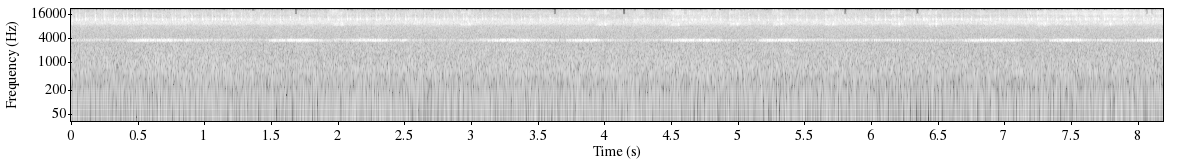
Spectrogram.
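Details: Night chorus of crickets in southern Crimea, a gentle night breeze blowing: high-pitched trills come in bright bursts roughly every half second to second, layered on continuous airy wind noise and a faint higher insect shimmer.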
